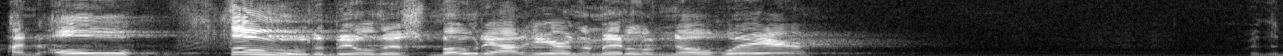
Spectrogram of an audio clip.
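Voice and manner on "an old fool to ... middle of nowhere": loud, high-pitched ridicule; hammed-up scoffing shout; mocking scoffer. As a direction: jeer at him like a scornful crowd. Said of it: "ridicules and mocks and scoffs at Noah".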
